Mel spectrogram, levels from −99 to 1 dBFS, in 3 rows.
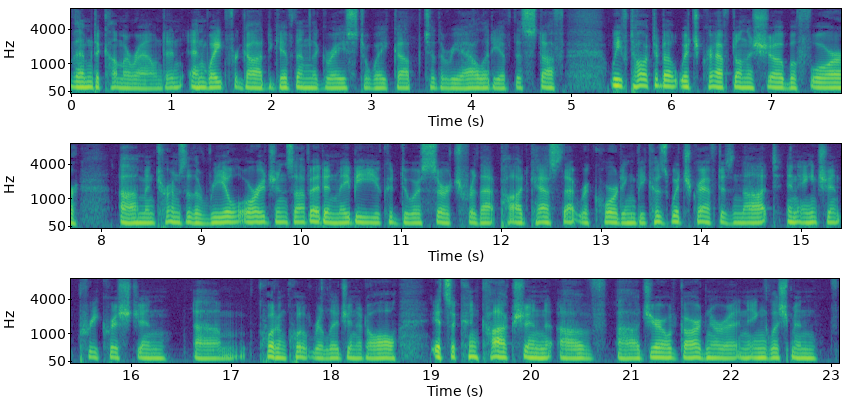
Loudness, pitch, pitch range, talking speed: -23 LUFS, 135 Hz, 125-145 Hz, 195 wpm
